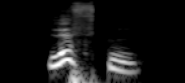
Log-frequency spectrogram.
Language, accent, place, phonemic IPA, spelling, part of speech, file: German, Germany, Berlin, /ˈlʏftən/, lüften, verb, De-lüften.ogg
- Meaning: 1. to air, ventilate 2. to lift, take off (a covering, such as a hat, veil, pot lid) 3. to unveil, reveal (a secret)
